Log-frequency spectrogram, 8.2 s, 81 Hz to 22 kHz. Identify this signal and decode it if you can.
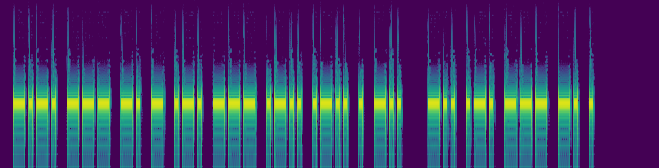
Morse code, heard as a keyed tone, about 25 wpm, 700 Hz. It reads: CONTROLLED DRONE
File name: practice / 25wpm / Difficult Words with Hints - 25wpm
